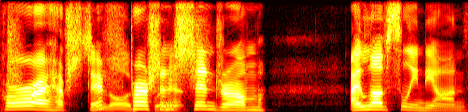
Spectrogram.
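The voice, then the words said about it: Imitates a singer's voice. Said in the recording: “That's a good Celine Dion impression.”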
